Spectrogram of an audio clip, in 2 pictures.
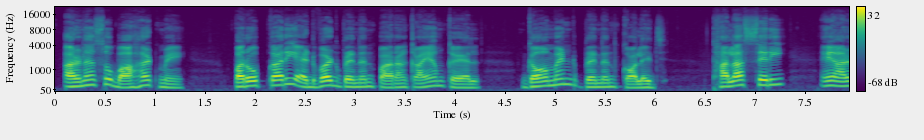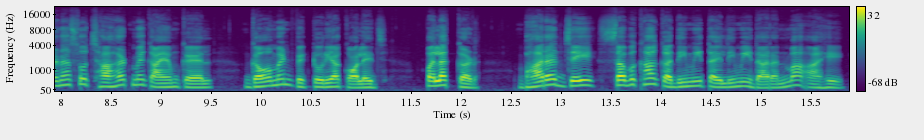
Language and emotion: Sindhi, neutral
